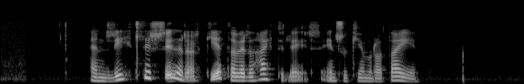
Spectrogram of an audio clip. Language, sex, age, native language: Icelandic, female, 30-39, Icelandic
